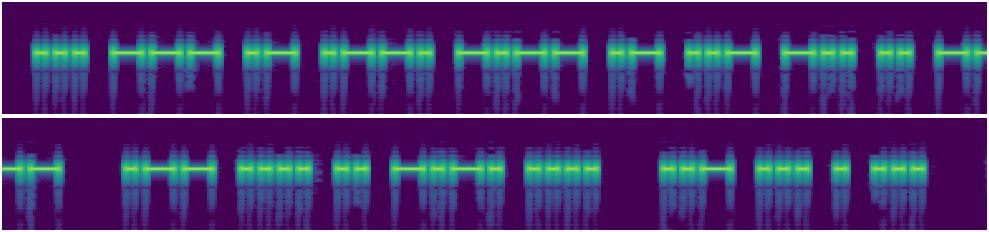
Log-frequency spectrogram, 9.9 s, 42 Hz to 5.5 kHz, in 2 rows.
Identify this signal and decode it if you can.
Morse code, heard as a keyed tone, about 25 wpm, 600 Hz. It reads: SOAPYAUDIO WHICH USES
